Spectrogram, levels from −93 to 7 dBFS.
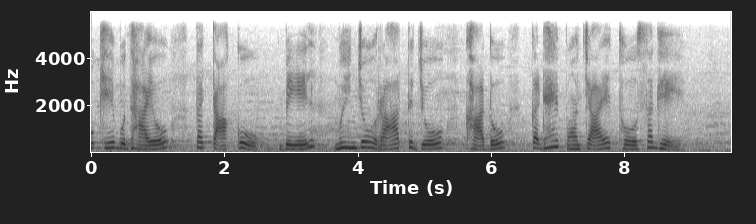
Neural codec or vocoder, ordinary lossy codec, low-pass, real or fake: none; none; 5.4 kHz; real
